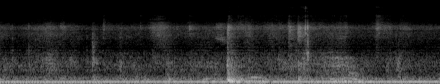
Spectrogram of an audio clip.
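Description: Steady low hum of room background, with faint voices in the distance and a couple of light knocks.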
